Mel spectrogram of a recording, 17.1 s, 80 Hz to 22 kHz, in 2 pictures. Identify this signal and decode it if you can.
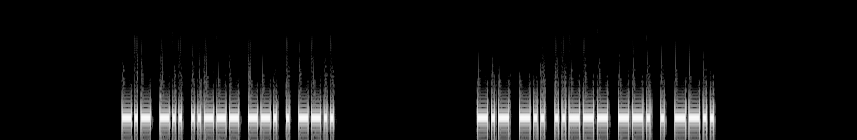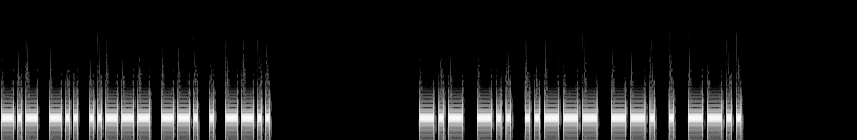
Morse code, heard as a keyed tone, about 30 wpm, 700 Hz. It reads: KD2GEZ KD2GEZ KD2GEZ KD2GEZ
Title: Speed Racing - USA 2x3 Call Signs 25wpm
